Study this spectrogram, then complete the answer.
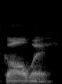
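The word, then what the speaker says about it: Galway: all the rest of I learned it's gallway gallway I'm sorry it's not gway that's what those dumb Americans say well blame it on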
